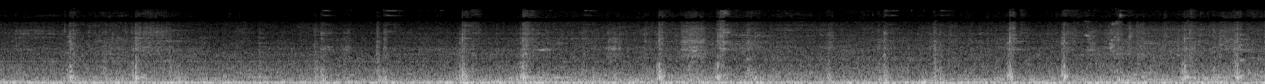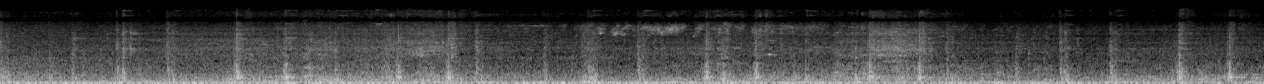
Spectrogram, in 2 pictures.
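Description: Passenger coaches of a departing train rolling past, wheels clacking over rail joints over a steady low rumble, with a couple of brief wheel squeals in the last third.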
